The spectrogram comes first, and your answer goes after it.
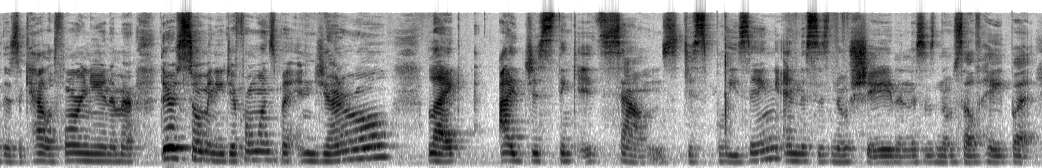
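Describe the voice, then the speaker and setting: Brief: young woman, casual live-stream vlogger, slang-heavy, a little low-pitched, roomy recording with faint hum. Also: fairly bright tone. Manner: slangy, chatty, lots of "like". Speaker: YouTuber answering viewer questions.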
